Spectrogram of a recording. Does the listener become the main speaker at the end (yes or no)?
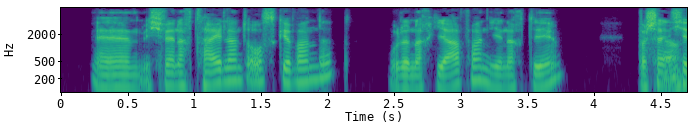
no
